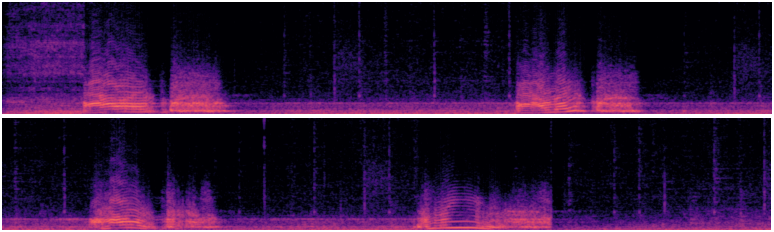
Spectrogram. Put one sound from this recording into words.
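A phone rings in short repeated bursts.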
